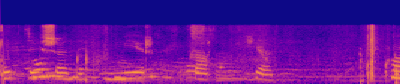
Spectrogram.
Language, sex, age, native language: Icelandic, male, 7, Icelandic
